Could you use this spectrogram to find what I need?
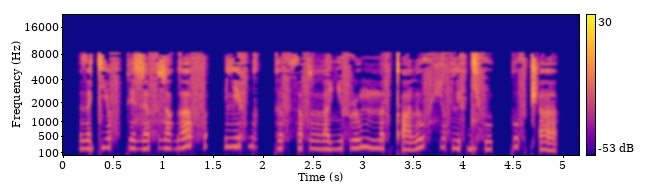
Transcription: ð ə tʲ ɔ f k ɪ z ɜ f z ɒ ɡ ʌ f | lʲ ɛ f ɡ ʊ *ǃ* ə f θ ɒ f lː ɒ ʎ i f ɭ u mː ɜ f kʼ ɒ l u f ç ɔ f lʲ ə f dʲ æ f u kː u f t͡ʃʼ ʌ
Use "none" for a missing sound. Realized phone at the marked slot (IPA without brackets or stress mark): kː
